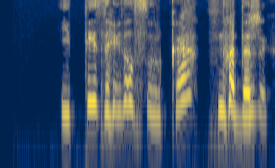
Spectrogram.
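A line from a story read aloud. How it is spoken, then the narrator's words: Laughing loudly. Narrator (Russian): хохотала Ольга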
